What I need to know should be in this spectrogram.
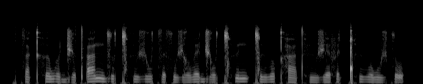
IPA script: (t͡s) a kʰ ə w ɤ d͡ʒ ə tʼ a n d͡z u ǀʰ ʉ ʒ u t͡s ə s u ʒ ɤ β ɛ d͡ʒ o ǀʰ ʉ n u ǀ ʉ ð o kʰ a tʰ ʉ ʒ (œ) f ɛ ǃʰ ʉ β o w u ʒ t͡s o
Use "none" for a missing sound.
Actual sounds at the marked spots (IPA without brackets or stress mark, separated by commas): t͡s, ɛ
